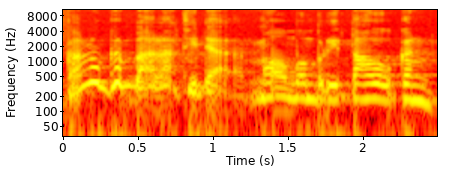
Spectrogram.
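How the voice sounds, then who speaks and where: A man's voice: sits high, sing-song, fairly quick, gravelly, slight background noise. An older man preaching a Bible study sermon as pastor, emphatic and repetitive, acting out scenes, in a reverberant church hall.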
